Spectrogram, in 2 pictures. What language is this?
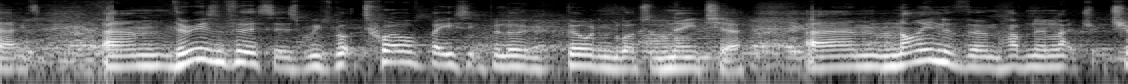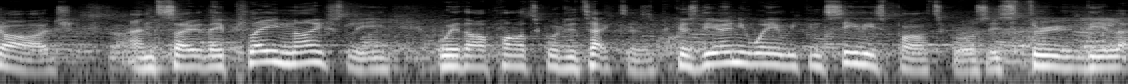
English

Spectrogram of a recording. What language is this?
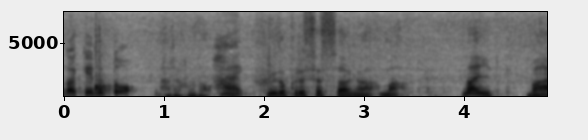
Japanese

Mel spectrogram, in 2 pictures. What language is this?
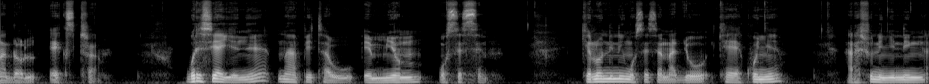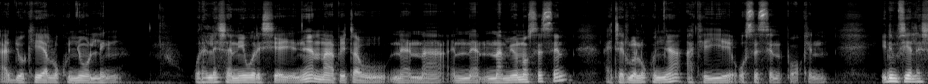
Masai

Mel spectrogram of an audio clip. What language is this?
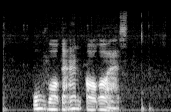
Persian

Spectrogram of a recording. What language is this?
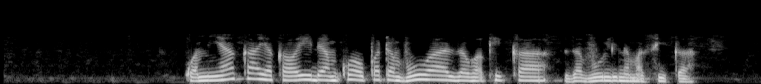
Swahili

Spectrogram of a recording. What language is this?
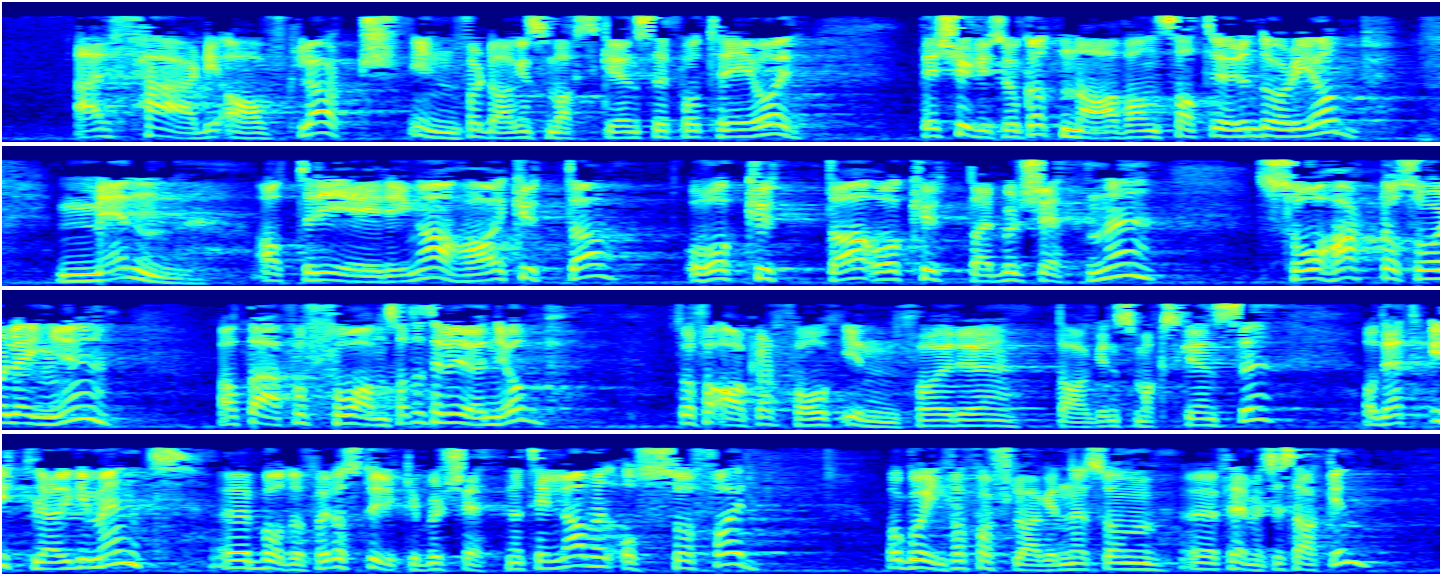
Norwegian Bokmål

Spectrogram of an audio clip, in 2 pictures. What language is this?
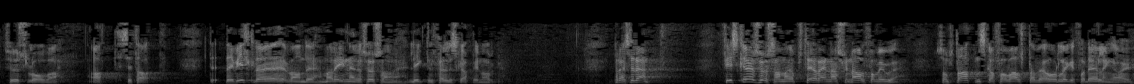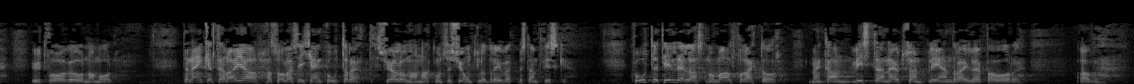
Norwegian Nynorsk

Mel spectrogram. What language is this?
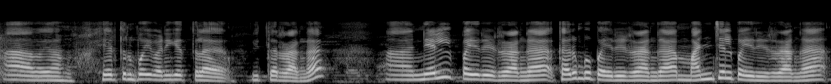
Tamil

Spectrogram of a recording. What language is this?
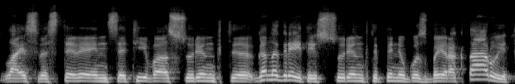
Lithuanian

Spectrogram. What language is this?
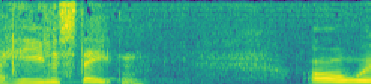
Danish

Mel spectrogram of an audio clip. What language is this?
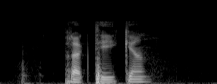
Swedish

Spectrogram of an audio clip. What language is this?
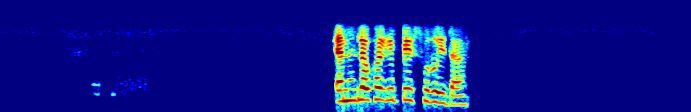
Santali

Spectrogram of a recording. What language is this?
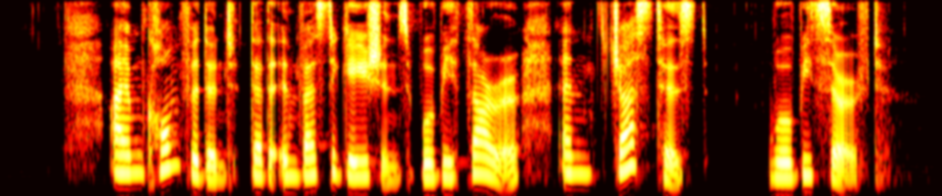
English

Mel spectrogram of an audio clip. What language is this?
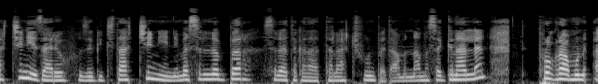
Amharic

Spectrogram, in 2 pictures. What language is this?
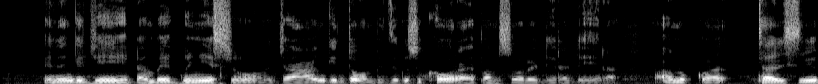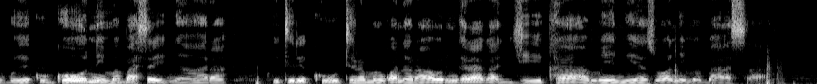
Ndau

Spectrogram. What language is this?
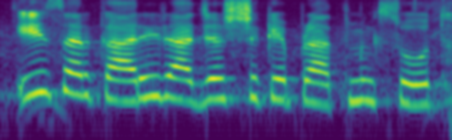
Bhojpuri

